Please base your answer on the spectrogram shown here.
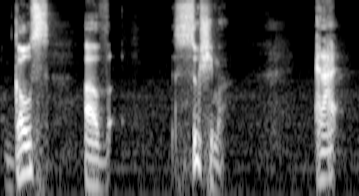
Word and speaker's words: Tsushima: Dude, I recently bought this game for PlayStation called Ghosts of Tsushima. And I was pronouncing it Ghosts of Tsushima. But then I was going, wait a minute. You gotta Japanese it. Ghosts of Tsushima.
